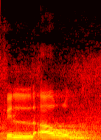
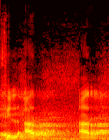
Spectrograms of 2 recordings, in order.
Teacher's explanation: kita kalau nak berhenti tu biar dengar, biar bunyi ra, biar bunyi juga dad.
